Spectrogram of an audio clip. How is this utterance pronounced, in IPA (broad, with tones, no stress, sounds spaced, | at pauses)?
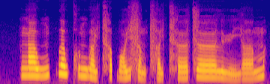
ŋ aː˧ w ŋ ʊ˥ k̚ l ɐ˥ w kʰ ʊ˥ ŋ w ɐ˨ j t͡sʰ ɐ˧ p̚ ɔː˨˥ j s ɐ˨˩ m t͡sʰ ɐ˨˩ j t͡sʰ œː˨˥ t͡s œː˧ l yː˨˩ j ɐ˨˥ m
